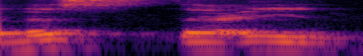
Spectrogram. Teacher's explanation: Sinnya harus sukun dibaca jelas. Ada hamasnya.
